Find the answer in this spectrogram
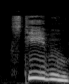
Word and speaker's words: Stephen: の一人である言語に近い発音はスティーブンであるが日本語の出版物ではステパノで統一されているシカゴ出身 1965 年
